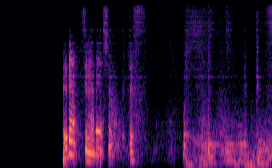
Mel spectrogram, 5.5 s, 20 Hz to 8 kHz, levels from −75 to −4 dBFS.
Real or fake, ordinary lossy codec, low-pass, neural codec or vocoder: fake; none; 7.2 kHz; codec, 44.1 kHz, 0.9 kbps, DAC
